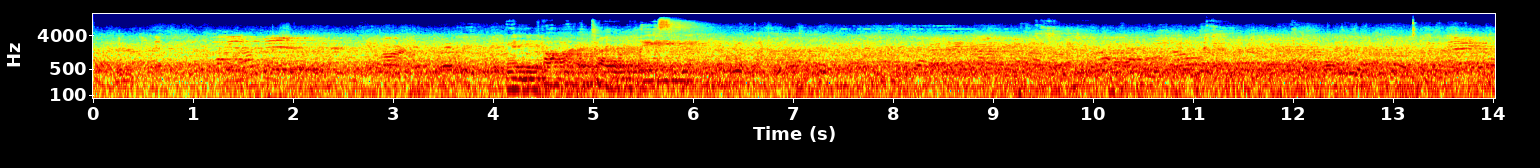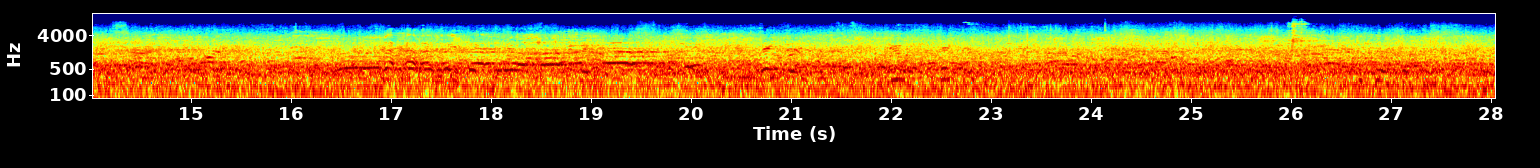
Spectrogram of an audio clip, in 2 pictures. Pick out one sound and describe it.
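A large crowd murmurs and chatters throughout a big echoing arena.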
